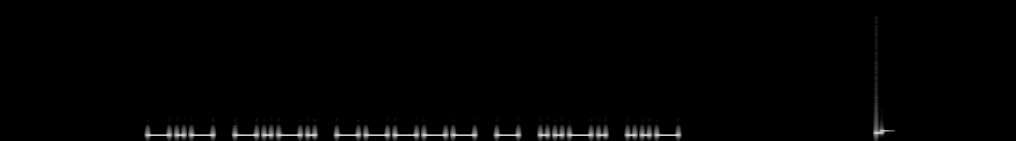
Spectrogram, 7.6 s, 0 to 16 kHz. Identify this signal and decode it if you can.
Morse code, heard as a keyed tone, about 22 wpm, 700 Hz. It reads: KC0TFU
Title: USA Call Signs 22wpm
